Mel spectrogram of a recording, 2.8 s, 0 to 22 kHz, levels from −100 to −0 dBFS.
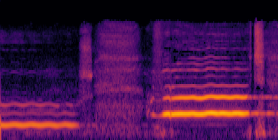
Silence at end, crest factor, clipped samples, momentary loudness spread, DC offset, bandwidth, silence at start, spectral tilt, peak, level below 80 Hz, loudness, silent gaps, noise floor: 0 s; 12 dB; under 0.1%; 19 LU; under 0.1%; 12 kHz; 0 s; -4 dB/octave; -16 dBFS; -82 dBFS; -24 LUFS; none; -54 dBFS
